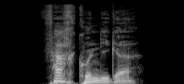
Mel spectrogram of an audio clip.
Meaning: 1. comparative degree of fachkundig 2. inflection of fachkundig: strong/mixed nominative masculine singular 3. inflection of fachkundig: strong genitive/dative feminine singular
- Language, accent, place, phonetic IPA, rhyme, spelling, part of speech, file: German, Germany, Berlin, [ˈfaxˌkʊndɪɡɐ], -axkʊndɪɡɐ, fachkundiger, adjective, De-fachkundiger.ogg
